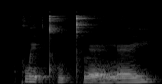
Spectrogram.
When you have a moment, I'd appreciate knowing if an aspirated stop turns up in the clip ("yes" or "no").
yes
